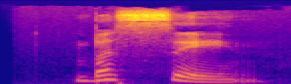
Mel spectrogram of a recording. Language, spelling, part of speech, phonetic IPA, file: Russian, бассейн, noun, [bɐˈsʲ(ː)ejn], Ru-бассейн.ogg
- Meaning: 1. swimming pool 2. basin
